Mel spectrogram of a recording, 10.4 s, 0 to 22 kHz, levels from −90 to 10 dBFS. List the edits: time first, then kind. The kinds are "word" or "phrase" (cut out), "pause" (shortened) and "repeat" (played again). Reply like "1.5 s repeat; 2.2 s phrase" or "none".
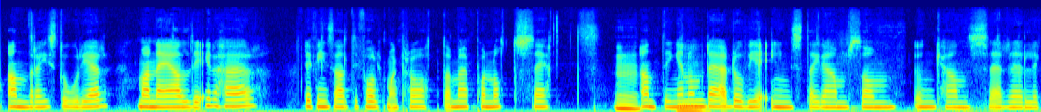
1.2 s pause; 2.0 s word; 2.9 s pause; 4.0 s word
